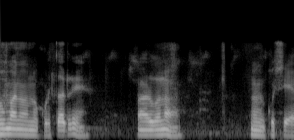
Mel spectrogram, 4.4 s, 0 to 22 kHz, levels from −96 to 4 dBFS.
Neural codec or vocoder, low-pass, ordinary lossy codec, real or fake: codec, 16 kHz, 2 kbps, X-Codec, HuBERT features, trained on balanced general audio; 7.2 kHz; Opus, 64 kbps; fake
